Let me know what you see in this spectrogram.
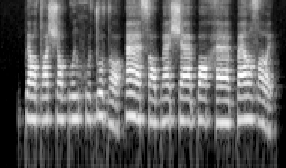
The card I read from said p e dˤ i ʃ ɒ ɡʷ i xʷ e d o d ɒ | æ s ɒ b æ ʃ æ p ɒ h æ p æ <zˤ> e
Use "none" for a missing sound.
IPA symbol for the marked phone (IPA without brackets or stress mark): zˤ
